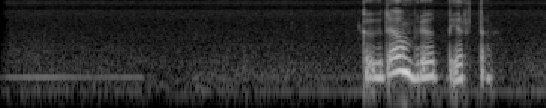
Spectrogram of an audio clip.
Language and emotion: Russian, sad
